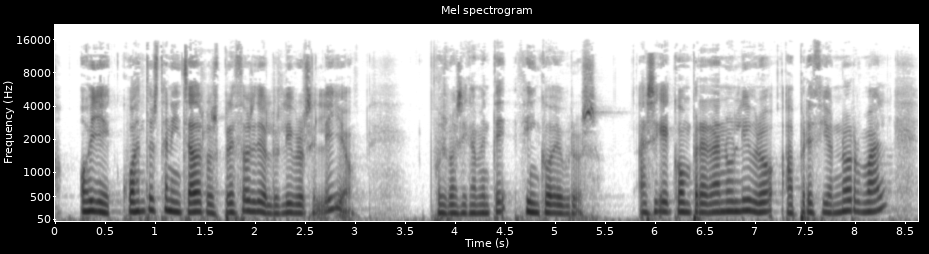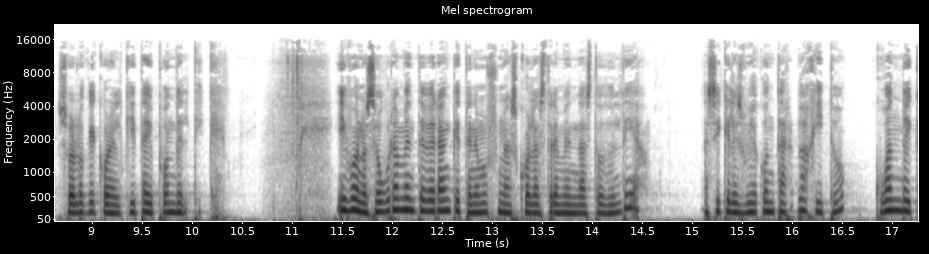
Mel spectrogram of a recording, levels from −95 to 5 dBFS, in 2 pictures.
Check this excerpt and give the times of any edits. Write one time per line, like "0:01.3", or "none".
0:16.1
